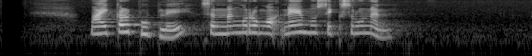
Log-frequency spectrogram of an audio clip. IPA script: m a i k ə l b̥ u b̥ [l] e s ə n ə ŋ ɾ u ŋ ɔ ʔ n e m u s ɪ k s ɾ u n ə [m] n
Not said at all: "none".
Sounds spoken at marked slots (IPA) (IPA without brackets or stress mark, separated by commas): l, none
